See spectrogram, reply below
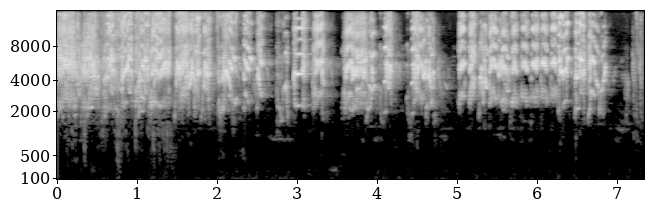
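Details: Lovebirds being matched for mating, loud and continuous: dense, shrill, buzzy chattering in rapid pulses, broken by a few short pauses.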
